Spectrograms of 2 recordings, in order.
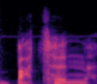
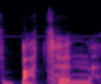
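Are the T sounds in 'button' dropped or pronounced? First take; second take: pronounced; pronounced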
